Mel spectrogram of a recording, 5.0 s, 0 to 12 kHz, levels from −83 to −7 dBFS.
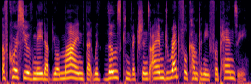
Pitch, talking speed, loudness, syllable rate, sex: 230 Hz, 190 wpm, -17 LUFS, 5.1 syllables/s, female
